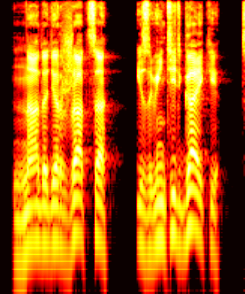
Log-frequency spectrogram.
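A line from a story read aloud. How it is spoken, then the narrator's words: Plain. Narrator (Russian): сказал Нед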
